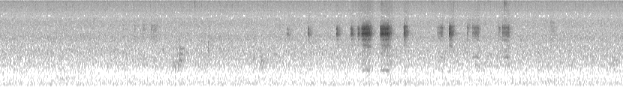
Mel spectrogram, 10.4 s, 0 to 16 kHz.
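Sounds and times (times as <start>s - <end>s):
male Sabana Surinam toad Pipa parva ticking and buzzing: 4.8s - 8.6s.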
